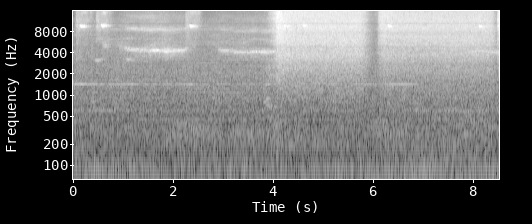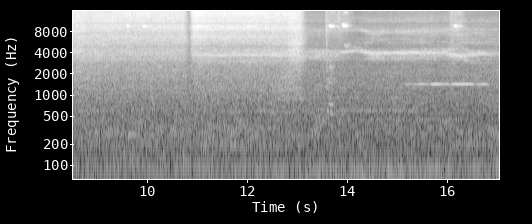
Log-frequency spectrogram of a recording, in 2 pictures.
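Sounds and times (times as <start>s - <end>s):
loud hissing machine noise: 2.9s - 16.1s.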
